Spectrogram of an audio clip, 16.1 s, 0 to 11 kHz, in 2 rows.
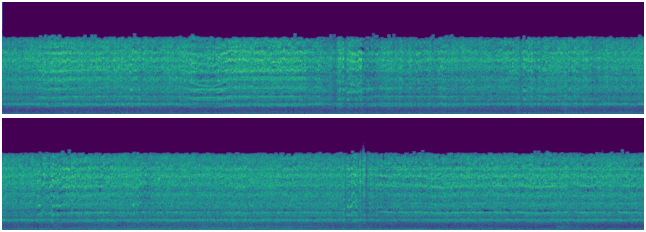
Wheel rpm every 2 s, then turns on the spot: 230, 220, 230, 230, 230, 230, 230, 230.
none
